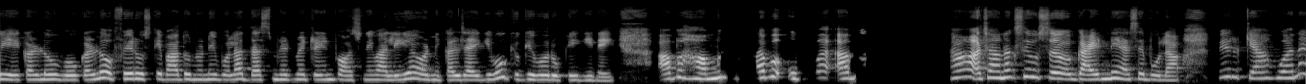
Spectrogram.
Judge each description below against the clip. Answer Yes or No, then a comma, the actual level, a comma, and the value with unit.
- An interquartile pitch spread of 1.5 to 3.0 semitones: No, average, 4.0 semitones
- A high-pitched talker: Yes, high, 230 Hz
